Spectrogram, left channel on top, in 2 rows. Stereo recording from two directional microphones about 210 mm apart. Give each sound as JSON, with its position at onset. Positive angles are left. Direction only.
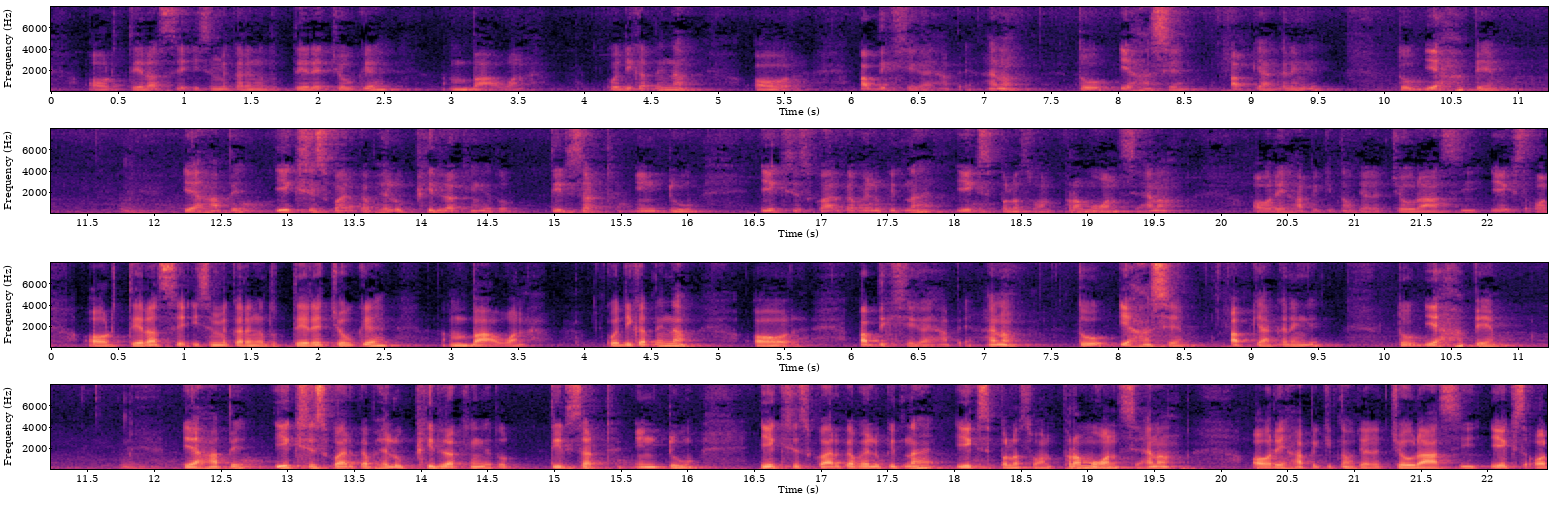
{"t": 0.3, "sound": "speech", "side_deg": -55}
{"t": 6.1, "sound": "speech", "side_deg": -55}
{"t": 7.7, "sound": "speech", "side_deg": -50}
{"t": 12.2, "sound": "speech", "side_deg": -55}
